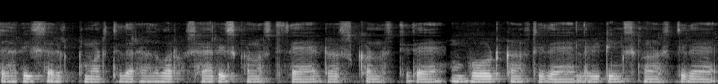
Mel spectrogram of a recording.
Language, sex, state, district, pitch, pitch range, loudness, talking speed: Kannada, male, Karnataka, Dharwad, 130 Hz, 125-130 Hz, -19 LUFS, 110 wpm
